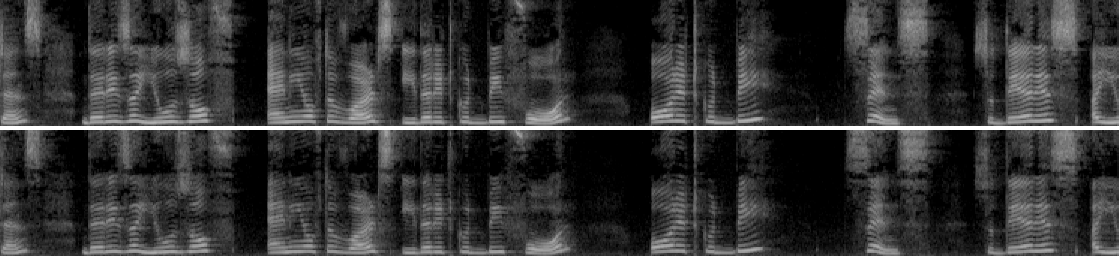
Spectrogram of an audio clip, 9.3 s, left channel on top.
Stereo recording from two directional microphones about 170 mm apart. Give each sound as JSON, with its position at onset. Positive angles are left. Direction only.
{"t": 0.0, "sound": "a woman's voice", "side_deg": 20}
